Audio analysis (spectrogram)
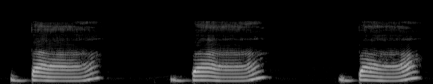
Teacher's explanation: बा अदा करते वक्त दोनों होंठों का अंदरूनी तरी वाला हिस्सा जब मिलता है तो बा अदा होता है · ہونٹوں کا اندرونی تری والا حصہ جب ملتا ہے تو با ادا ہوتا ہے. اور اگر آپ کو ایسے بھی سمجھ نہیں آ رہا تو پیچھے الف لگا کر پڑھنے کی کوشش کریں. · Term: باریک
